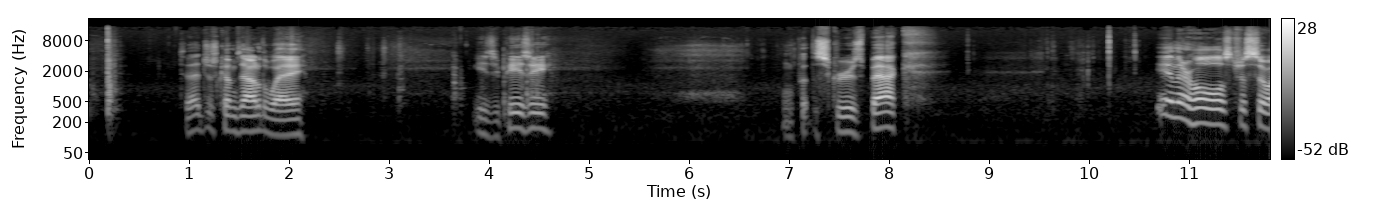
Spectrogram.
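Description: A man talks calmly and close by, in short bursts.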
